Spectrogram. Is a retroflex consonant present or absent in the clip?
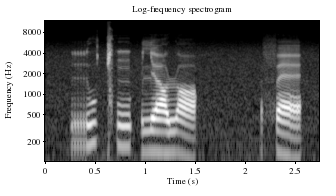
absent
